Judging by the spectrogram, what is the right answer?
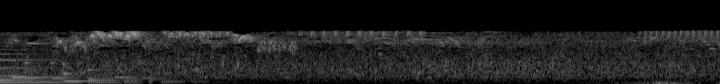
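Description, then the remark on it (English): A chorus of male birds sings the dawn song in spring as early morning light fills the trees, bright overlapping songs and tweets filling the air with a steady background hiss like water. “As early morning light extinguishes the stars, as the first rays of sunlight fill the trees, male birds begin to pour out their songs.”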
